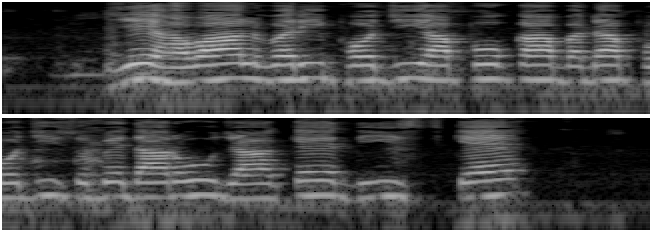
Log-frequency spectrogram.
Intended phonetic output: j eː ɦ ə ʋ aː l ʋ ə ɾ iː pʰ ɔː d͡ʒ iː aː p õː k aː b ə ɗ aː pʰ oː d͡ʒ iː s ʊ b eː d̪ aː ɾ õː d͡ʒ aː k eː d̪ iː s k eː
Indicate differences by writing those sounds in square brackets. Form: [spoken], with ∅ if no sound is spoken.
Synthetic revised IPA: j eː ɦ ə ʋ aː l ʋ ə ɾ iː pʰ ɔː d͡ʒ iː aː p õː k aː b ə ɗ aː pʰ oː d͡ʒ iː s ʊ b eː d̪ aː ɾ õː d͡ʒ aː k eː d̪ iː s k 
